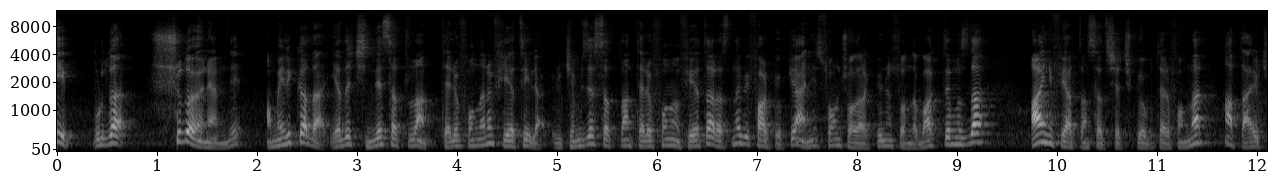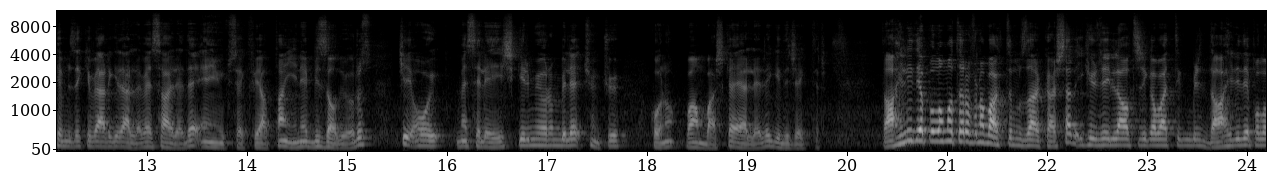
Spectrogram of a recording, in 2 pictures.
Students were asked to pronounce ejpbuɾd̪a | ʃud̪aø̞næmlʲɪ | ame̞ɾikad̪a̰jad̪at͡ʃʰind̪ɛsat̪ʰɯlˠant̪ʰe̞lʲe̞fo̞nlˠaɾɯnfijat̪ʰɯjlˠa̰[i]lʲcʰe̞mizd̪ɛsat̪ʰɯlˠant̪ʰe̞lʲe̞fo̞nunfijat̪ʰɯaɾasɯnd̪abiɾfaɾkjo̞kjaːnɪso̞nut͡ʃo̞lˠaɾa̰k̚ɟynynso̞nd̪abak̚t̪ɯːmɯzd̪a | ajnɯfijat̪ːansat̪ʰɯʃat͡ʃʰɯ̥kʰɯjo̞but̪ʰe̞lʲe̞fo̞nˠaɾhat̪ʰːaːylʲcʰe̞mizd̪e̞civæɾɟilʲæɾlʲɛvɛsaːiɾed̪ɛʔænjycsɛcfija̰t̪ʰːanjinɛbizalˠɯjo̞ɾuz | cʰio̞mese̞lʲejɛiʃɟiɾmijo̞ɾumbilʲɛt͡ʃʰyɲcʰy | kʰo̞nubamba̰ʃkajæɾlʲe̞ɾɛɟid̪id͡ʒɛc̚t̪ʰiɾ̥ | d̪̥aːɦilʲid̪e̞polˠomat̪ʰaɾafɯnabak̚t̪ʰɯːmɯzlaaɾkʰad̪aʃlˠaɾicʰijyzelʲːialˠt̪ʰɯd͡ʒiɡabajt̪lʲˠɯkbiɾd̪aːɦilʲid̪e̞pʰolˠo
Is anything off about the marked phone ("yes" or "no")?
yes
